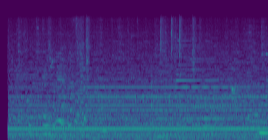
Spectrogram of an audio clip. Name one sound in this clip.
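A crowd of young men chatter.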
